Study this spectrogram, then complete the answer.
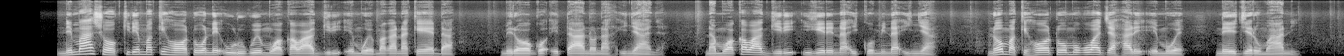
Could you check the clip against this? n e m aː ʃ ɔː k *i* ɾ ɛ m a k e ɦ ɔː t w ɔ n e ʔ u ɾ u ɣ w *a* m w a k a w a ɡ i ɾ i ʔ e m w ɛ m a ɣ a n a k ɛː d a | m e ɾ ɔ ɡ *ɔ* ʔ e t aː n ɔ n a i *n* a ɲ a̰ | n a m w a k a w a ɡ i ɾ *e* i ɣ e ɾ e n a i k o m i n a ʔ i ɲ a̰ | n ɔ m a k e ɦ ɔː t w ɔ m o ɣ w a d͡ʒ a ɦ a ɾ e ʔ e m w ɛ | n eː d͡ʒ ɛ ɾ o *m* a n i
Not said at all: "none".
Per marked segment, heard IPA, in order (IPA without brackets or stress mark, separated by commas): i, e, ɔ, ɲ, i, m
